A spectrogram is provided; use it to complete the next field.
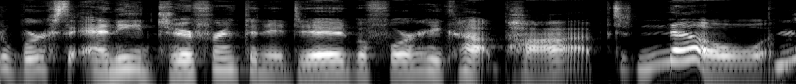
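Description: A woman in a Californian accent speaks with very wide pitch swings. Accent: Californian American. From Southern California, Mexican-American. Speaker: former pro wrestler and radio host. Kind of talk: casual chat. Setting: video call.

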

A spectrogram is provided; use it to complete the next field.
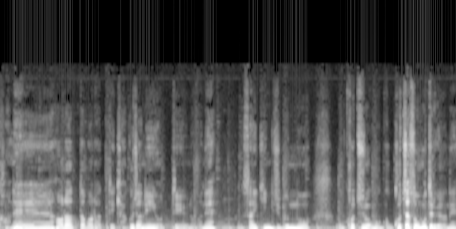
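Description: Speaking at a fairly quick pace, a man uses a dark, mellow tone that is somewhat breathy, with very wide pitch swings. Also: fairly low pitch for a man, very clean recording, silent background. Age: 60s. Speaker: small factory owner. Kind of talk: casual chat.

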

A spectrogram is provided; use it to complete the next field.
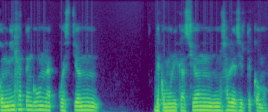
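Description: At a fairly slow pace, a man speaks at a medium pitch with a dark, mellow tone and fairly even intonation. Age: 50s. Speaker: entertainment journalist and publicist. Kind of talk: interview.

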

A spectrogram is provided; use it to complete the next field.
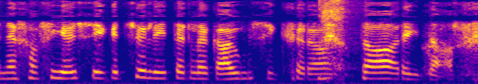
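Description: In a flat monotone, a woman talks at a medium pitch. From South Africa. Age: 70s. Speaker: radio caller. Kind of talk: casual chat. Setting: phone call.

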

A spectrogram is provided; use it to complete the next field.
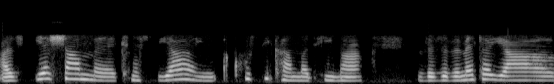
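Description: At a very slow pace, a woman talks with fairly even intonation. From United States. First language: English (speaking Hebrew). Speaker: cellist. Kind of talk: interview. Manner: halting.

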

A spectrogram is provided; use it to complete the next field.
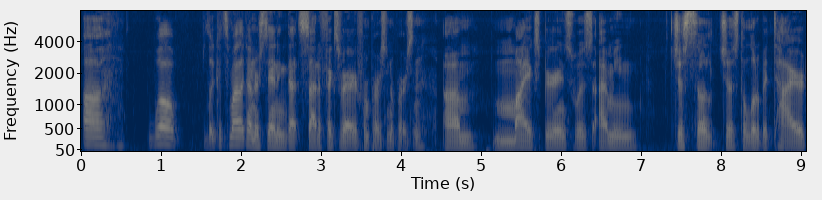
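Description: An unremarkable speaking voice with an American accent, fairly even intonation and a moderate pace. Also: man, medium pitch for a man. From New Jersey. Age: 20s. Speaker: person in addiction recovery. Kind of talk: personal testimony. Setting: studio. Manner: casual, many fillers.

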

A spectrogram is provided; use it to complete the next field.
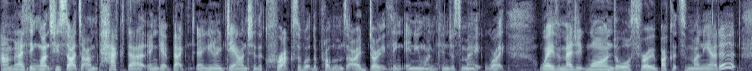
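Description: A woman with an Australian accent speaks at a medium pitch and a fairly quick pace, with fairly even intonation, hardly any pauses, and a dry, close sound with no echo. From Karratha, Western Australia. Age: 40s. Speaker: beautician and business owner. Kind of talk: casual interview chat. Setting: studio. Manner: hesitant, many ums and likes.

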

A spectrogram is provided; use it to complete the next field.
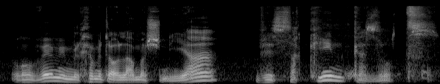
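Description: The man's pitch sits in the middle range. It swings very widely. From Jerusalem, Israel. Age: old. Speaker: historian and educator. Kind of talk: personal testimony talk to students.

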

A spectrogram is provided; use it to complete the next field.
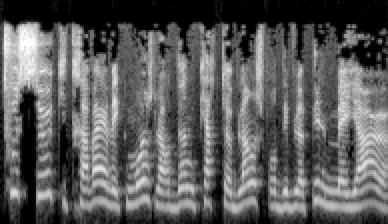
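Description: Dry and close with no echo, a woman with a plain, everyday voice speaks at a moderate pace, her pitch fairly high and her intonation lively. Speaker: beauty products company founder. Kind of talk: interview.

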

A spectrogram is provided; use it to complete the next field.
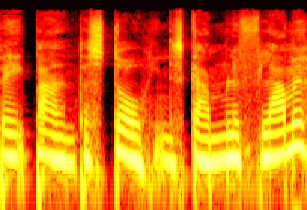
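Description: A woman's voice sits fairly low in pitch, with a dark, mellow tone. The sound is dry and close, with no echo. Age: 20s. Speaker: radio host. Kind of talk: radio presenting. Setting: studio.

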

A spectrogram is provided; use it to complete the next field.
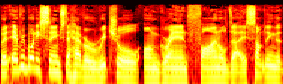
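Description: A man with an Australian accent and medium pitch talks at a moderate pace, recorded with a dry, close sound and no echo. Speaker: radio sports show host. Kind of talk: casual radio banter. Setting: radio studio.

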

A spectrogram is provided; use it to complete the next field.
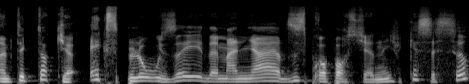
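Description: The recording is very clean, its background silent. A man's voice sounds dry and close, without any echo. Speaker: comedian and game collector. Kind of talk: casual chat.

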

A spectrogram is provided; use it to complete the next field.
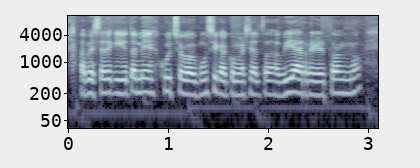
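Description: A woman's medium-pitched voice, very fast and monotone with flat intonation. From Canary Islands (La Palma). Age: 20s. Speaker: singer-songwriter. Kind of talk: interview. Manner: hesitant, with fillers and repetitions.

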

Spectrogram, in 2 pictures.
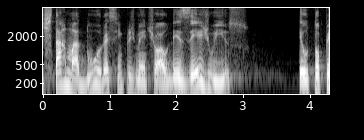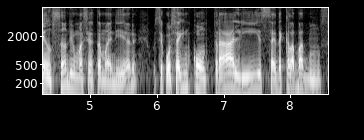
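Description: In a very clean recording with a silent background and a dry, close sound with no echo, a man with a plain, everyday voice speaks at a fairly high pitch and a moderate pace. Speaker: philosopher and professor. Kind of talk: talk show discussion.

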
